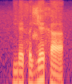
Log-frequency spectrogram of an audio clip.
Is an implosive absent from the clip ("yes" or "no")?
yes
